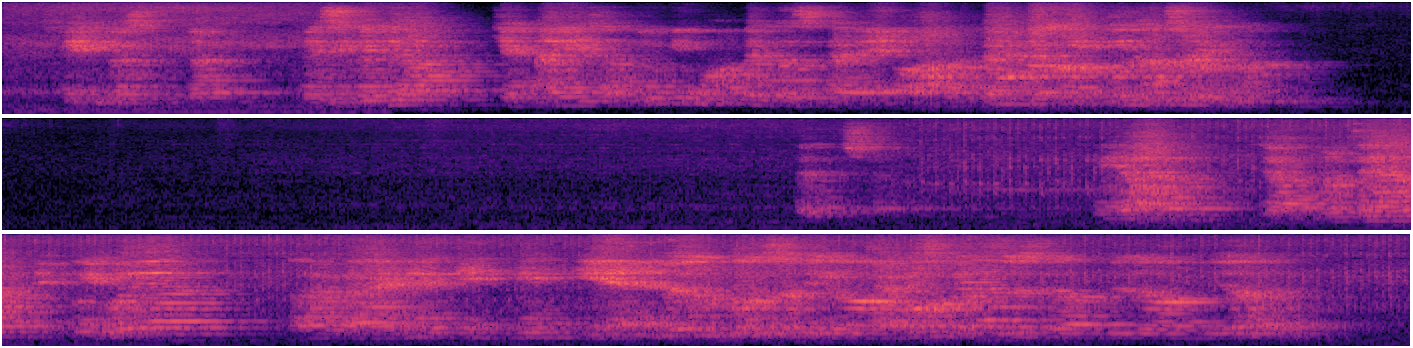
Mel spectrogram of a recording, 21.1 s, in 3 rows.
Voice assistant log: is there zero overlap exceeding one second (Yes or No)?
No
